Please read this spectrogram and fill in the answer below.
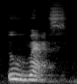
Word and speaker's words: ouest: For example, the exceptions are ouest, which means west. Sud, sud, which means south. Ouest, sud, est, which means exceptions means under these exceptions we pronounce the letters D and T. But most of the time when the two letters D and T are at the end of singular nouns, we don't pronounce it. But these three words are some exceptions.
